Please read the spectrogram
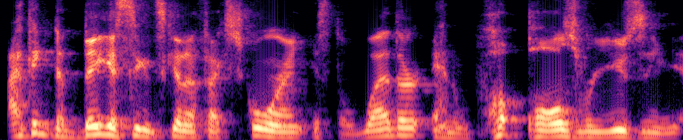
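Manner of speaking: ordinary talk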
